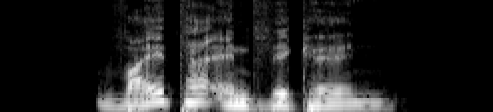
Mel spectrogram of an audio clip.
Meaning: to develop further
- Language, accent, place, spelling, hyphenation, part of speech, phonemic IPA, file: German, Germany, Berlin, weiterentwickeln, wei‧ter‧ent‧wi‧ckeln, verb, /ˈvaɪ̯tɐʔɛntˌvɪkl̩n/, De-weiterentwickeln.ogg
